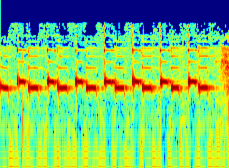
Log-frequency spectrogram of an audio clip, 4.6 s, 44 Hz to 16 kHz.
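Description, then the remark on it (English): A cuckoo clock, its hands just pushed around to 8 o'clock, strikes eight. Its whistly two-note "cuck-oo" call repeats eight times in a steady, even rhythm, clear and fairly loud with no voices over it. “I'll just shove the hands around here to 8 o'clock and... listen.”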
